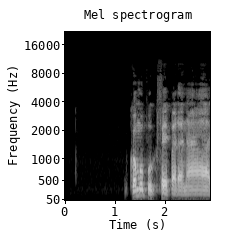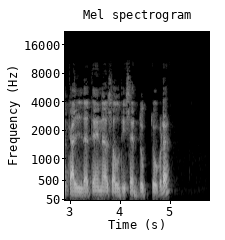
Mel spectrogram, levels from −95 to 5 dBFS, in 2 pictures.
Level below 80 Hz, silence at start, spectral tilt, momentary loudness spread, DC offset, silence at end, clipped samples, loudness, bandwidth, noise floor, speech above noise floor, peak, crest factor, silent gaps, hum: -64 dBFS; 1.3 s; -6 dB/octave; 11 LU; under 0.1%; 0.8 s; under 0.1%; -24 LUFS; 8.2 kHz; -86 dBFS; 63 dB; -2 dBFS; 22 dB; none; none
